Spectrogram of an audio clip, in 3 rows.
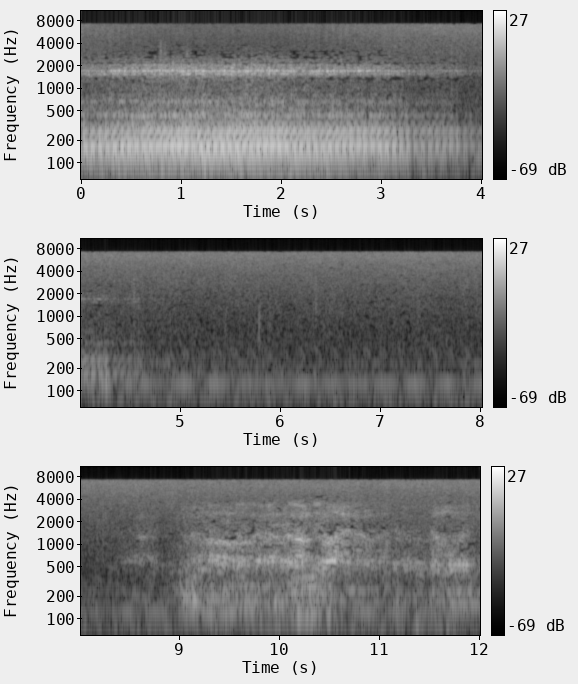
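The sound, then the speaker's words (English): A car engine drones steadily and loudly for a few seconds, then drops to a quieter, continuous rumble as the vehicle drives on, with a brief swell of noise near the end. “Ah, Steve, it's 8:45. We'll drive Larry down to the counter spy field office.”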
